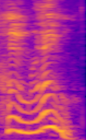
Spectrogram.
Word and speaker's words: Hulu: says hula she says Paul Paul they don't pronounce it hoola it's Hulu I said who what I said look if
